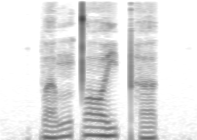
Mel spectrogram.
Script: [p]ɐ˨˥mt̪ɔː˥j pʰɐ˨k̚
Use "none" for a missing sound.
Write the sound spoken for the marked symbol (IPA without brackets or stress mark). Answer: p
